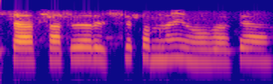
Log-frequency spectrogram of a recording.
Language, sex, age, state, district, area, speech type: Hindi, female, 18-30, Uttar Pradesh, Prayagraj, rural, conversation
